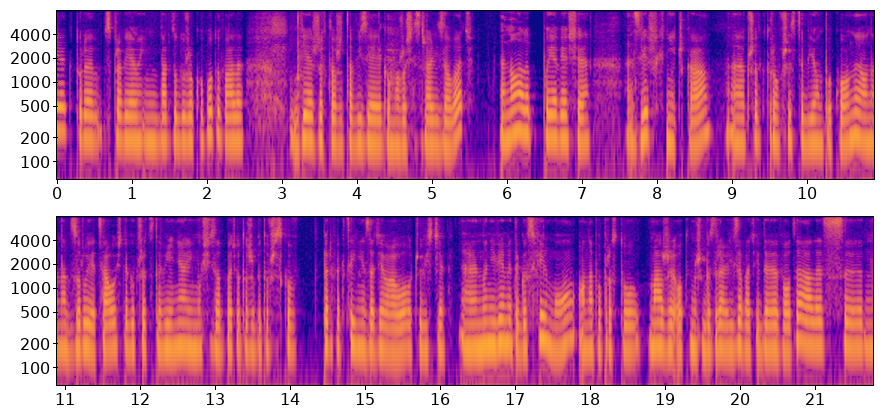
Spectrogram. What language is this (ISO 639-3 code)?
pol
